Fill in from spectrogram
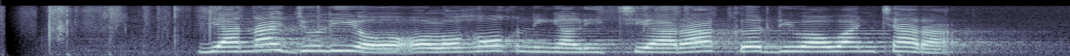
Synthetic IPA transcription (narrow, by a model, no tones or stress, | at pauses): janad͡ʒuliɔɔlɔɦɔk̚niŋalit͡ʃiaɾakɨrdiwawaɲt͡ʃaɾa̰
